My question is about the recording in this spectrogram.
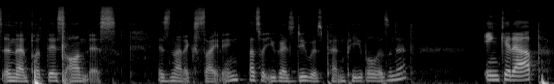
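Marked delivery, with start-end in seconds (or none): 1.6-3.8 whispered, softer, mock-excited; whispered aside. Real, not acted. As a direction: whisper it like a secret thrill.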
